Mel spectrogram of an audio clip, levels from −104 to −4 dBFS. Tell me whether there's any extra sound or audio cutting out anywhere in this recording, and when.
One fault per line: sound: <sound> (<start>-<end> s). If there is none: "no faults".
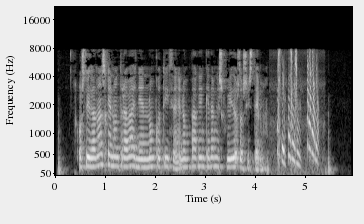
sound: chirp (4.5-5.3 s)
